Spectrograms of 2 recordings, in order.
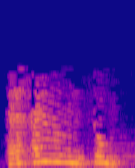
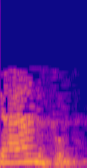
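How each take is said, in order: First: Both glottal stops are clearly and separately said. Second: The two glottal stops are not both clearly said. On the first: The speaker calls it right. "عندك همزتين اظهرهم" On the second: The speaker calls it wrong. "ما تقولش"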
